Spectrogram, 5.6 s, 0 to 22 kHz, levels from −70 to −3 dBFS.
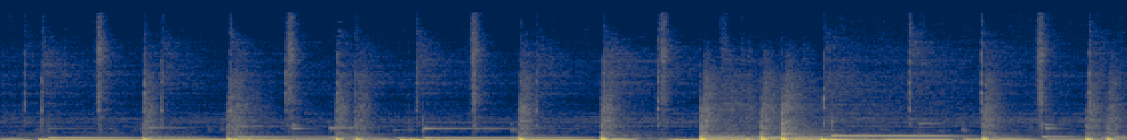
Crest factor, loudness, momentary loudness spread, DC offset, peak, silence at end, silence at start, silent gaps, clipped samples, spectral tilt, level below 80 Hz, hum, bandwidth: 18 dB; -22 LUFS; 7 LU; under 0.1%; -2 dBFS; 0 s; 0 s; none; under 0.1%; -6.5 dB/octave; -30 dBFS; none; over 20 kHz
